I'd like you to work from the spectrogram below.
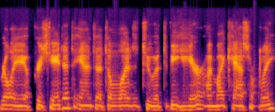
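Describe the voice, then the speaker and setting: A man with a bright, sharp tone at a fairly quick pace. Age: 70s. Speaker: education advocacy executive. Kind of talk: interview. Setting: podcast. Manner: halting, many fillers.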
